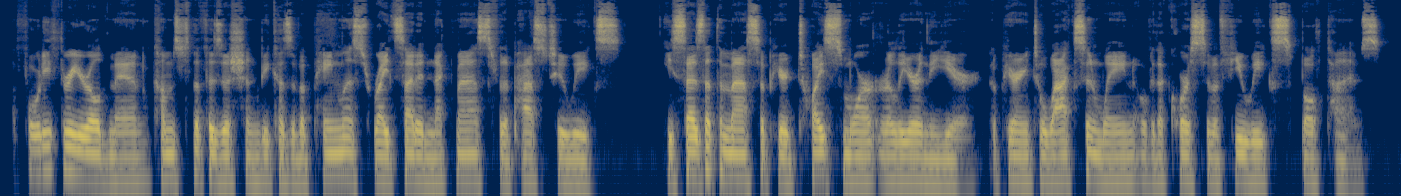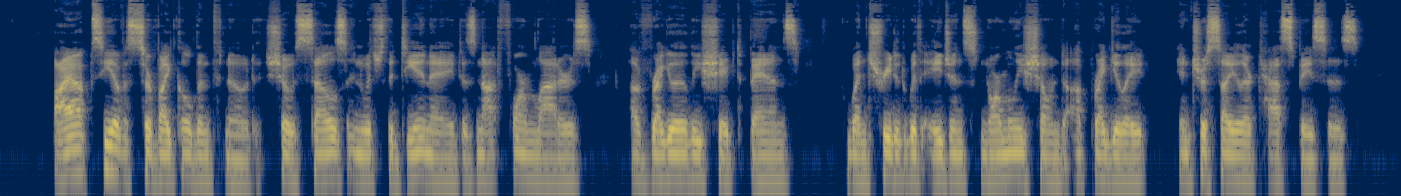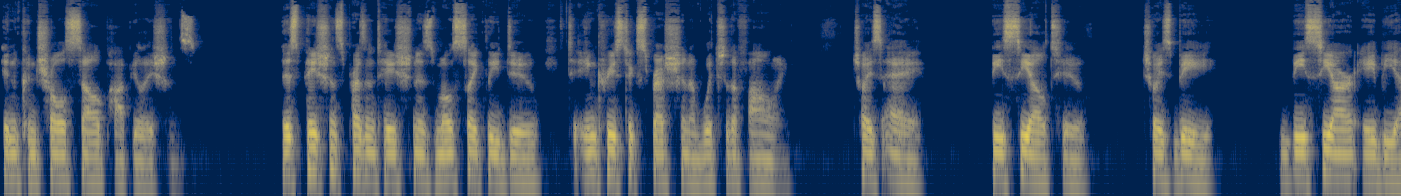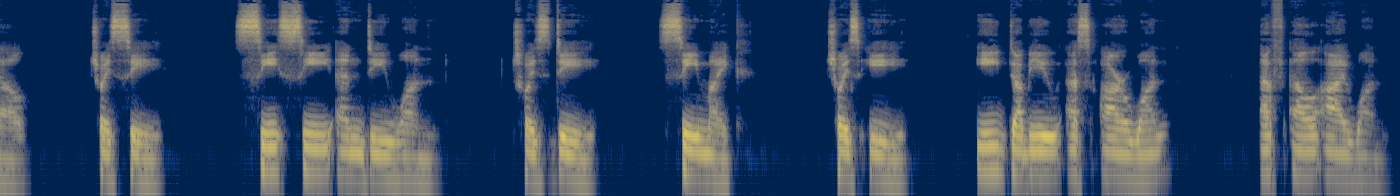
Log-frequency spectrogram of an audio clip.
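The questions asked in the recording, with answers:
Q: This patient's presentation is most likely due to increased expression of which of the following?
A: A: BCL2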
